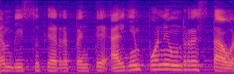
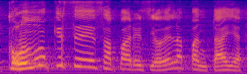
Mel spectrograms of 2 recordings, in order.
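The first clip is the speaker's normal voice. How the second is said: higher, louder voice of mock disbelief; incredulous question; 6 semitones higher, 5 dB louder than usual. Accountant questions her client about the screen, incredulous. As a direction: imitate an accountant who can't believe it.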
